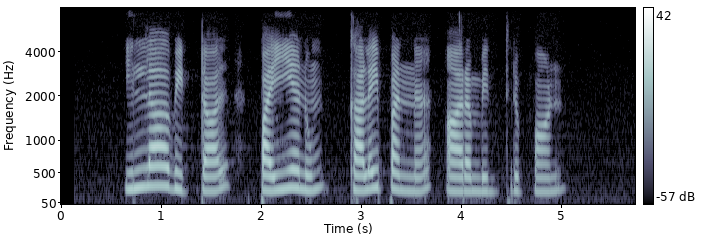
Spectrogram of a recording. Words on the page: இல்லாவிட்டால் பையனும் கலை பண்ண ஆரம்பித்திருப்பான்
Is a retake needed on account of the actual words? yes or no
no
